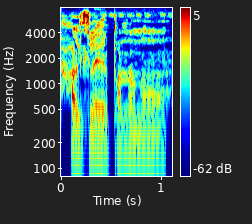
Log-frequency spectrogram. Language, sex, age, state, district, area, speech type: Tamil, male, 18-30, Tamil Nadu, Dharmapuri, rural, spontaneous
